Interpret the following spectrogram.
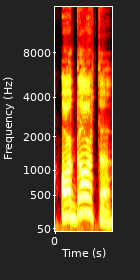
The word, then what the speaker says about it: Agartha: Argatha, which is spelled Agartha.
